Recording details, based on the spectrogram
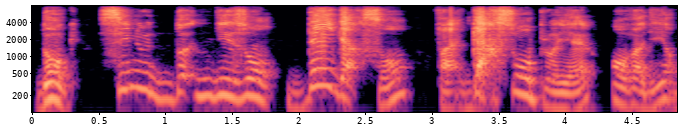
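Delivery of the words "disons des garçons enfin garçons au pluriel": normal talking voice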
